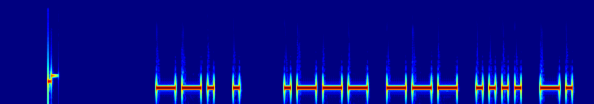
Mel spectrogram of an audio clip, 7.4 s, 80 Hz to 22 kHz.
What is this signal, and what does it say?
Morse code, heard as a keyed tone, about 15 wpm, 700 Hz. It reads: GE JOHN
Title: K1USN SST QSO Practice - 15wpm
